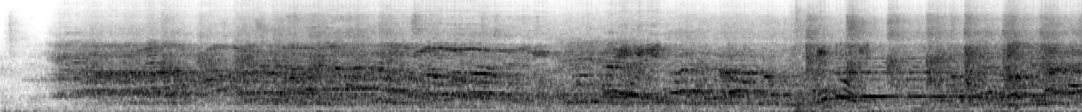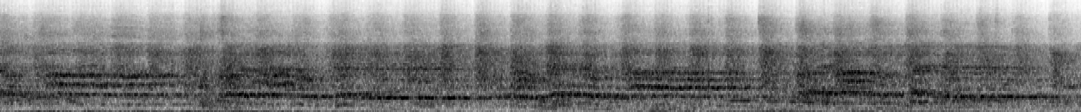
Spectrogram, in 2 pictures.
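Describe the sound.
A large crowd of Sevilla football fans chants and shouts outdoors at the gates of the Sánchez Pijuán stadium, demanding resignations, a dense continuous roar of many voices with rhythmic chant patterns, steady and loud throughout.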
